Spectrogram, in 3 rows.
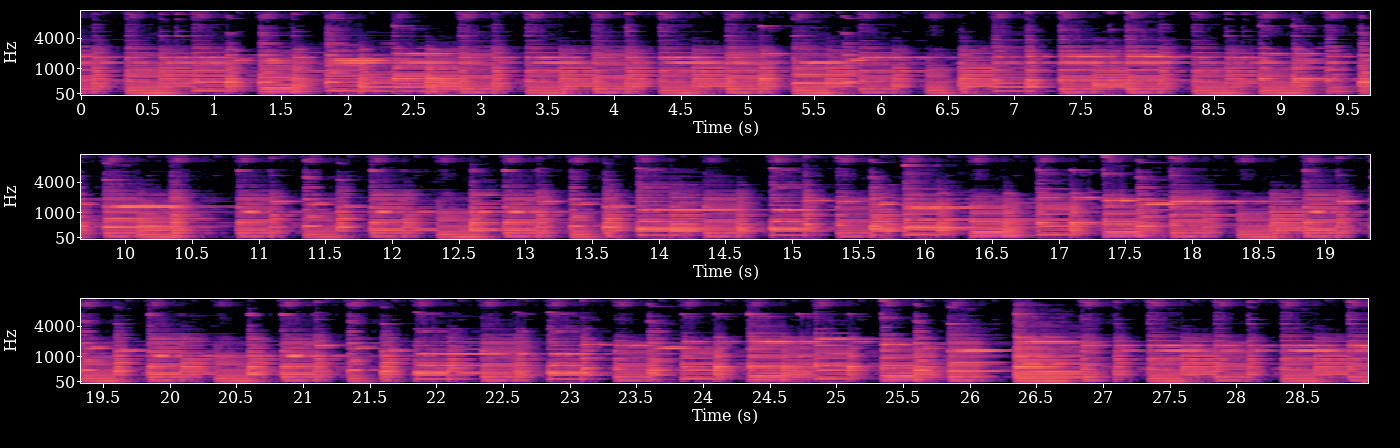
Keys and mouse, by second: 0.7 click, 1.0 e, 2.3 click, 2.7 Tab, 4.1 click, 7.3 click, 8.1 Tab, 9.0 middle click, 9.3 a, 10.6 ctrl+a, 12.5 click, 12.9 Tab, 13.8 click, 16.4 click, 18.4 click, 18.8 ctrl+a, 19.3 click, 19.7 alt+z, 20.5 shift+d, 21.2 click, 21.2 shift+d, 22.1 click, 22.2 shift+d, 22.7 click, 23.3 click, 24.2 click, 25.4 shift+click, 25.8 alt+z, 26.1-27.5 typing, 26.6 click, 27.2 click, 28.2 click, 28.8 alt+z.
